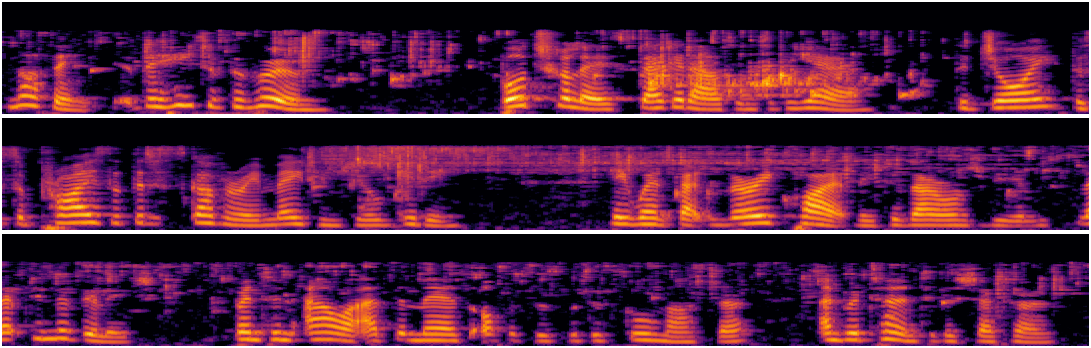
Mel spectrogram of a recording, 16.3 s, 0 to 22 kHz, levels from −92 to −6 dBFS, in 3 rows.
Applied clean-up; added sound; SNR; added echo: classical method Wiener filter.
